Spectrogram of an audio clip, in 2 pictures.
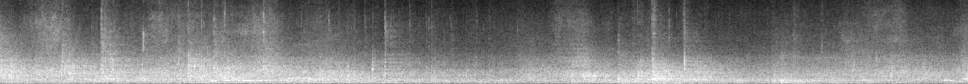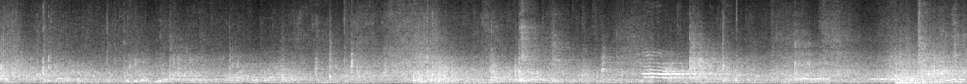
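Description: A crowd of spectators murmurs and chatters.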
